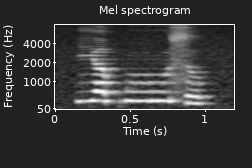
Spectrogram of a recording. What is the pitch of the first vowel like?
high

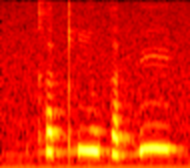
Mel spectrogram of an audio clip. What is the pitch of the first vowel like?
high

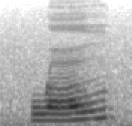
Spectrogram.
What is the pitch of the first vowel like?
rising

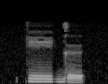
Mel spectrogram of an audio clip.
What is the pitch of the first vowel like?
high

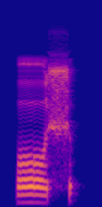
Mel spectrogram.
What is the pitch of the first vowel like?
high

